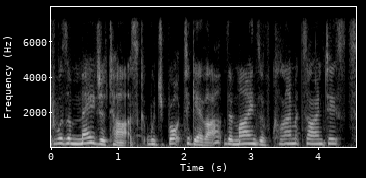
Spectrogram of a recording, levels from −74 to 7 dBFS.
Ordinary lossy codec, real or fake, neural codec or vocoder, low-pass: AAC, 48 kbps; fake; vocoder, 44.1 kHz, 128 mel bands every 512 samples, BigVGAN v2; 7.2 kHz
